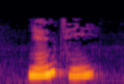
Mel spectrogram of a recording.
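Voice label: "年级", Mandarin Chinese; chinese flashcards; hsk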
